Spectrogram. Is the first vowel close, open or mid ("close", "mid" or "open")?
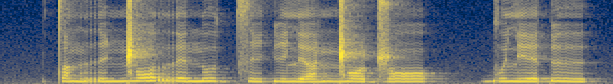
close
